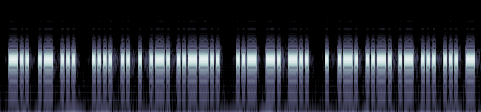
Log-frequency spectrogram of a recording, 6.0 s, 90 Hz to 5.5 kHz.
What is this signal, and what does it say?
Morse code, heard as a keyed tone, about 34 wpm, 630 Hz. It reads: DAS HIER? UND ERFASST
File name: 005 Fünfter Streich 35wpm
